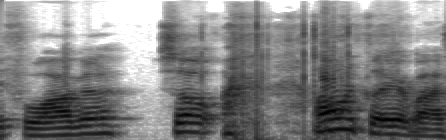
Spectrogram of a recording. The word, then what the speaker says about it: Fuaga: Apparently, it's pronounced fuaga, which makes sense. That's how it's spelled.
